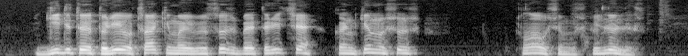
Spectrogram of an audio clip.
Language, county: Lithuanian, Klaipėda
